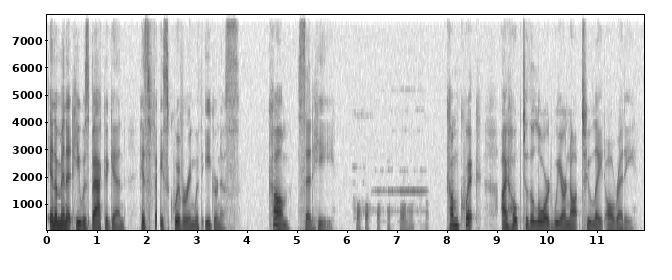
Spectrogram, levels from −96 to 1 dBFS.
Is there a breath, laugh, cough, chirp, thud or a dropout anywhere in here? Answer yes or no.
yes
